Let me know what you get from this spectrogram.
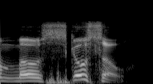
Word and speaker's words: Moscoso: Guillermo Moscoso. – Yes. – And that's for those of you spelling phonetically, it's M-O, capital M, lowercase O-H, dash, capital S-C-O-H, dash, lowercase S-O.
